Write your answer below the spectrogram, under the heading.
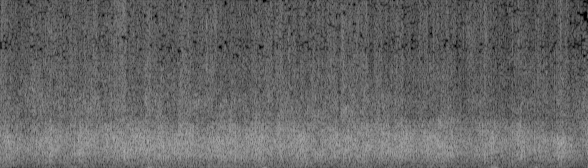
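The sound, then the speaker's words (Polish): Audience applause at a talent competition event: dense, loud, continuous clapping from a large crowd, steady throughout without a break. “I tutaj też właśnie jest miejsce na oklaski.”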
